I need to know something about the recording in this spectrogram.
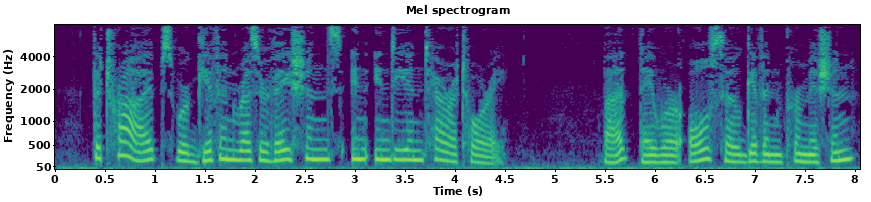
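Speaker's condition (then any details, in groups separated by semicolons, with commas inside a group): No condition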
